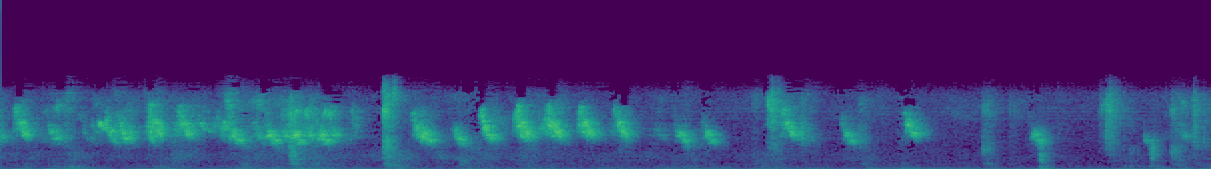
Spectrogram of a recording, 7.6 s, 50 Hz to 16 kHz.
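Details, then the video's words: Sparrow at a feeder, 20 February 2024, chirping busily: a rapid run of short high chirps, some in pairs, then sparser notes, over faint low-pitched background hum. "Ужин воробья"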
